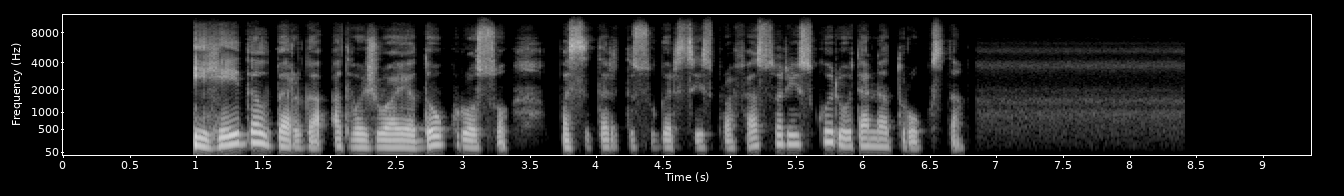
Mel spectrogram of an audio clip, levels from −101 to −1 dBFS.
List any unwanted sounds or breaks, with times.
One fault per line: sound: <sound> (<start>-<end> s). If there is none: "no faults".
no faults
